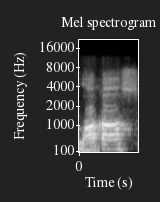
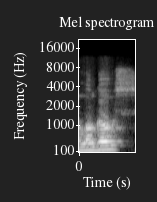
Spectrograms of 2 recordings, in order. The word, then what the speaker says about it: Logos: And it's a program called Logos or Logos. If you're talking to different folks, they either move it into the Greek pronunciation, which is probably around where it begins, or just what they know how to use.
